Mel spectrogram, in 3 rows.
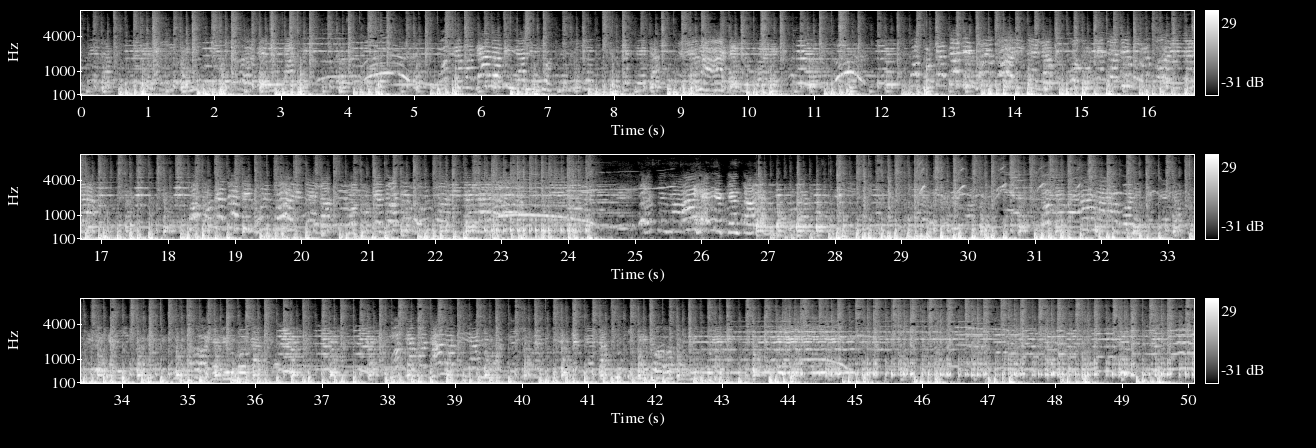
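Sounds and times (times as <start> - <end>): barrel drum beat: 0.0 - 24.8, 26.8 - 50.0
held melody line: 0.0 - 50.0.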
